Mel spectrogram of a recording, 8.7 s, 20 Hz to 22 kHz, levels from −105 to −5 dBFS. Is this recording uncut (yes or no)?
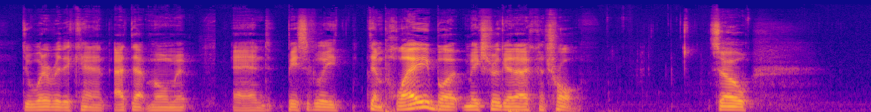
no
